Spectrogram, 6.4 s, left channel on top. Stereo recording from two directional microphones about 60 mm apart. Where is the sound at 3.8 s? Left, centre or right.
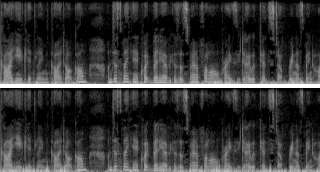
Left.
